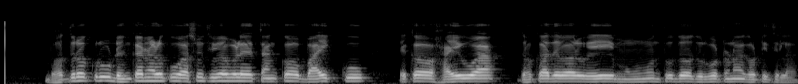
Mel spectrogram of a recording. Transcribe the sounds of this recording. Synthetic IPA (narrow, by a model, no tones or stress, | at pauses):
bʱɔd̪ɾɔkɾuɖʱeŋkanaɭɔkuasut̪ʰibaboɭet̪aŋkɔbajkːu | ekɔɦajua | d̪ʱɔkad̪ebaɾueɦimɔmumɔnt̪ud̪ɔd̪uɾɡʱɔʈɔɽ̃aɡʱɔʈit̪ʰila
